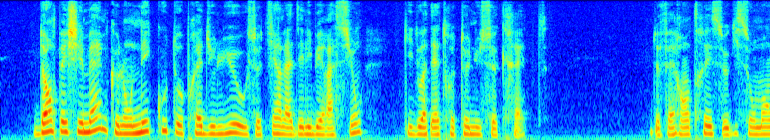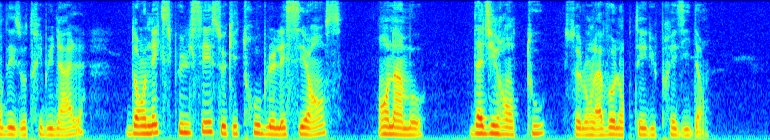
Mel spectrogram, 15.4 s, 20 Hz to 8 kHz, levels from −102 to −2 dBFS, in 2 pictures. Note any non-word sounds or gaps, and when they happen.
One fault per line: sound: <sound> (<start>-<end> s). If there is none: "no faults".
sound: dropout (13.9-14.0 s)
